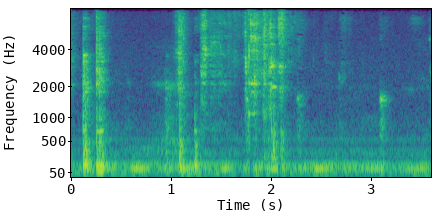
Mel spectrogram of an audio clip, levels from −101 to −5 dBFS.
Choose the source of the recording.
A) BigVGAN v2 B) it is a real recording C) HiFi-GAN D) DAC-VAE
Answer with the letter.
B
